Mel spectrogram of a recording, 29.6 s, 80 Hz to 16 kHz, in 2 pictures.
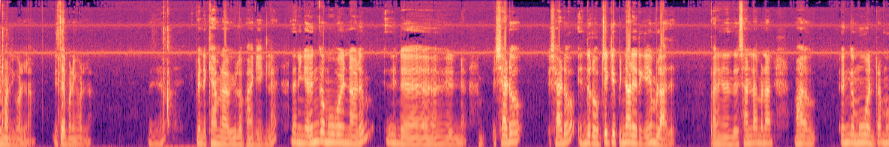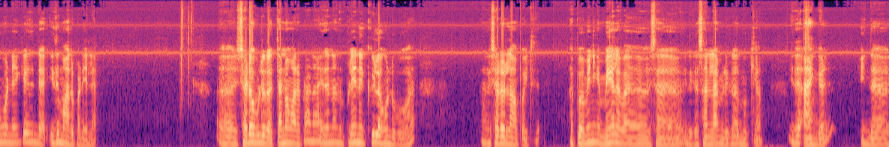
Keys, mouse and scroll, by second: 0.0 KP_1, 2.1 scroll down 1, 2.3 click, 2.7 KP_0, 3.9 middle click, 3.9-4.4 scroll up 2, 4.4 scroll up 1, 4.8 click, 4.9-7.9 middle drag, 4.9 click, 12.6 click, 20.6 click, 22.3-25.2 middle drag, 24.0 click, 24.4-25.2 scroll down 1, 25.2 click, 27.9-29.6 drag.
